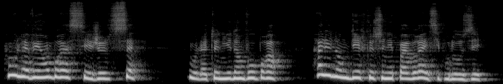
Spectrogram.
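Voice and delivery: high, loud accusing outburst; a jealous young woman daring her fiancé to deny it; jealous accusation. A narrator's reading. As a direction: throw the charge in his face.

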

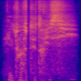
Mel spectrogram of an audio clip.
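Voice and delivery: hushed, near-whispered murmur; murmured under breath. A narrator's reading. Friend to himself on the wreck, breathy murmur. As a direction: let it out softly, barely above a breath. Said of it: "murmurer dans un souffle".

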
